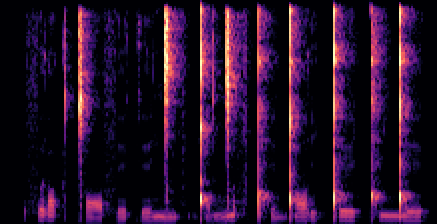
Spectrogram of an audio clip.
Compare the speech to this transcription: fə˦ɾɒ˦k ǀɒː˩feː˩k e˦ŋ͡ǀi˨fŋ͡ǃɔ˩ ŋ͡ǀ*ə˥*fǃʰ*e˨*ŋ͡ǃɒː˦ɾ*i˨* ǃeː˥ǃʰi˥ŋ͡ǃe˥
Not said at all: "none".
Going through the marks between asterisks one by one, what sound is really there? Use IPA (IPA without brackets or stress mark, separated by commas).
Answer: ə˥, e˨, i˨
